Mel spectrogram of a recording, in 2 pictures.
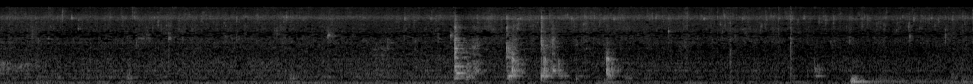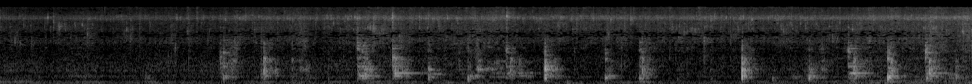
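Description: Sliced onion and garlic sizzling steadily in hot oil in a nonstick wok. A spatula scrapes and taps the pan in short strokes, a few around five seconds in and many more through the second half.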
